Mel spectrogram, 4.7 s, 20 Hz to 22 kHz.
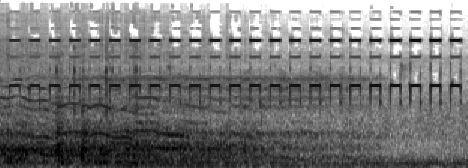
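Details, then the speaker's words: Boosted Board V2 electric skateboard at about 23–24 mph after installing lights: motor whine, then the remote beeps rapidly (about 2.5 per second) as power cuts to eco mode; motor cables and motors checked solid. Remote warning beeping. "when we get about 2 23 24 miles per hour the remote starts beeping like crazy and we lose power it drops down to eco mode"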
